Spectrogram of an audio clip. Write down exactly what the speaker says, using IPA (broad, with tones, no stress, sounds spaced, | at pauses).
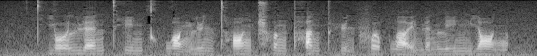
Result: t̪ʰ j o˧˥ ʊ̯ l ɥ ɛ˧˥ n t̪ʰ i˧˥ ŋ kʰ w ɑ̰˨˩ ŋ l y˥˩ n t̪ʰ ɑ˥ ŋ ʈ͡ʂʰ ɤ˥˧ ŋ pʰ a˥˩ n pʰ y̰˨˩ n f ɤ˥˩ p w a̰˨˩ ɪ̯ n̪ ɥ ɛ˦ n l i˥ ŋ j ɑ˥˩ ŋ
